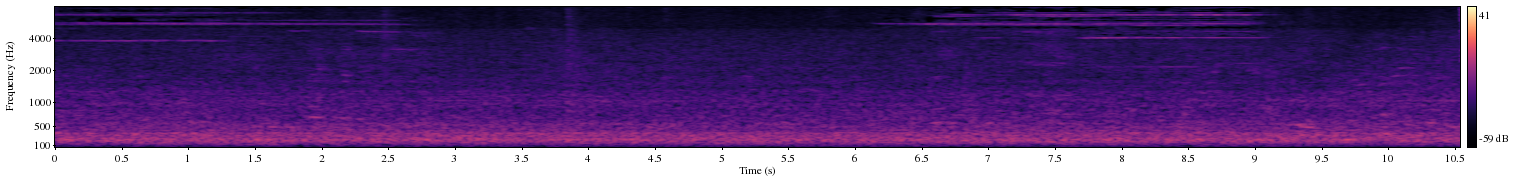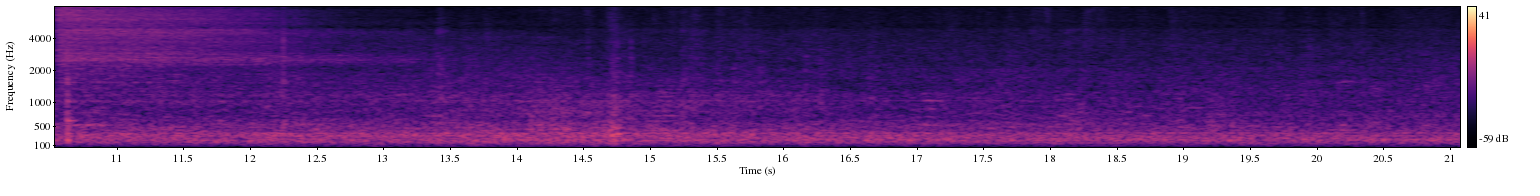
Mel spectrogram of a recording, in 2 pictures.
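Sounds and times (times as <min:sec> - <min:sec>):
high-pitched brake squeal: 0:00.0 - 0:03.7, 0:06.1 - 0:09.2
brake air hiss: 0:10.6 - 0:13.1.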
